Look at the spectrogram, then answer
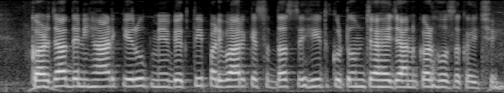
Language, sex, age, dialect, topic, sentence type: Magahi, female, 25-30, Western, banking, statement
